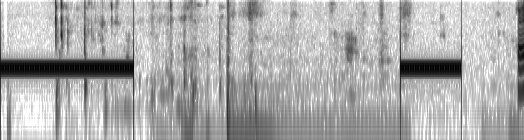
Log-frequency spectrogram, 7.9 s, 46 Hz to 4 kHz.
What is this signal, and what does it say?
Ringback tone (North America), 440 + 480 Hz.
